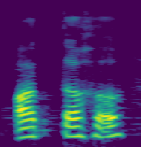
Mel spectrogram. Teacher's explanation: तो आप जब लिखते हैं अतः, क्या लिखते हैं, अतः, तो अत के साथ क्या शब्द जोड़ते हैं, विसर्ग जोड़ा है आपने, ये आपकी ह की ध्वनि देता है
